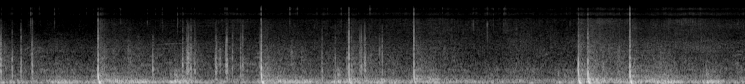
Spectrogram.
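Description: Fireworks display going off: sharp bangs and cracks at irregular gaps of about a second, over a steady low rumble.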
